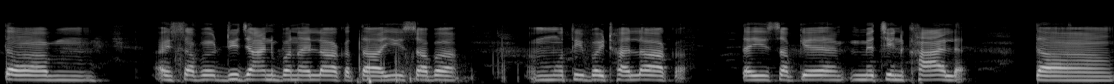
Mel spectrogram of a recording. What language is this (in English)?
Maithili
